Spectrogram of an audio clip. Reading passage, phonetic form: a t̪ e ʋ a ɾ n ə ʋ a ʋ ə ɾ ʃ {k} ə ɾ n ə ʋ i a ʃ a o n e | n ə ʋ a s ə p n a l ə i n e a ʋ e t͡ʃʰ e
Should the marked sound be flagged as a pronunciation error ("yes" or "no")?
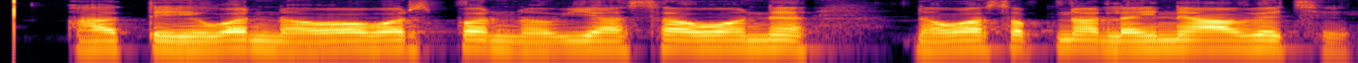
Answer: yes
